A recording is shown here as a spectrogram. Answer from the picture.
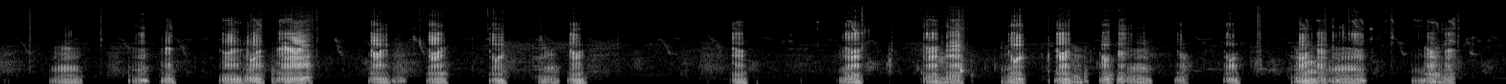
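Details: Pig grunting in short, separate bursts spaced roughly half a second to a second apart, each a brief broadband snort, with a faint higher murmur in the gaps between them.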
